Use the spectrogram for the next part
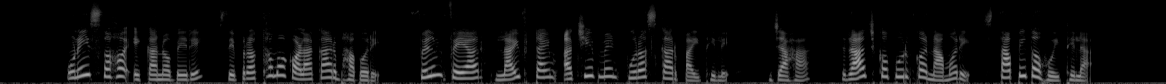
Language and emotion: Odia, neutral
